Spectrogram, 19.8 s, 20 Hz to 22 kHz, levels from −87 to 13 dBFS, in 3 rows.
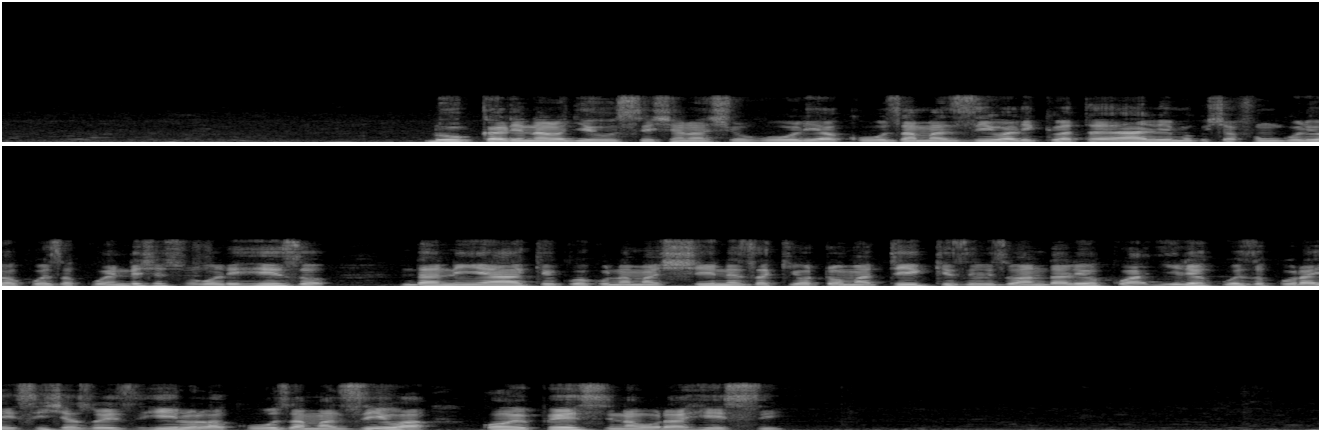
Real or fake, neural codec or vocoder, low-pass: real; none; 7.2 kHz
